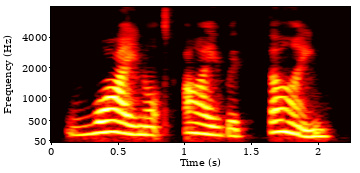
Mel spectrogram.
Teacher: it's now only five syllables long and has a stressed ending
